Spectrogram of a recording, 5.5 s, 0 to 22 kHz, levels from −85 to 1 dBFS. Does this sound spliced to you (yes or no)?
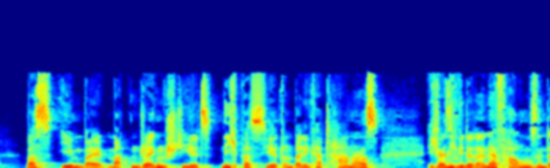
no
